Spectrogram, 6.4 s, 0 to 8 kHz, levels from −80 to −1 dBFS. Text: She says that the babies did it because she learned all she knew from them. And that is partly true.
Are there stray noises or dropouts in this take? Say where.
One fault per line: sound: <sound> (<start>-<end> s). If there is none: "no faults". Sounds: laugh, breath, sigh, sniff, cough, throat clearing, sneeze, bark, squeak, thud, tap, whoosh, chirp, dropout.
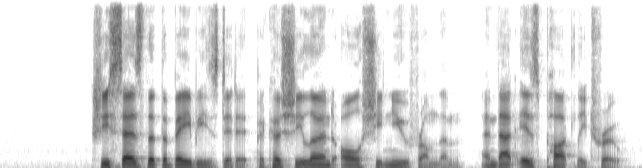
no faults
